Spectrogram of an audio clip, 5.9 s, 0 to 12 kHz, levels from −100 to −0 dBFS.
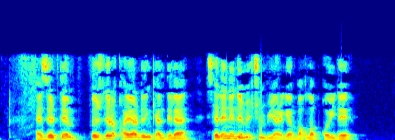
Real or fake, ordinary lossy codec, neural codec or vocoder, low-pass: real; AAC, 48 kbps; none; 7.2 kHz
